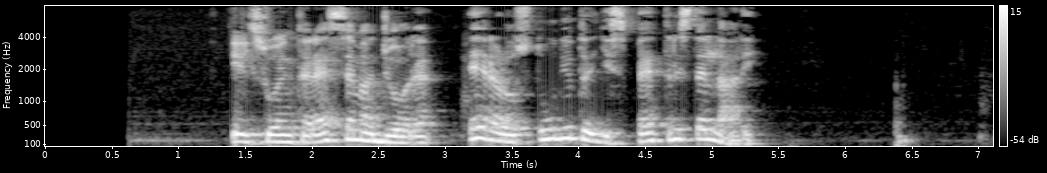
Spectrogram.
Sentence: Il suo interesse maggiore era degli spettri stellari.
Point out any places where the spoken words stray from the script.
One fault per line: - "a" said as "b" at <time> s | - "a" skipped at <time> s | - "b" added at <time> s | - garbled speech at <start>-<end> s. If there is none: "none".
- "lo studio" added at 3.4 s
